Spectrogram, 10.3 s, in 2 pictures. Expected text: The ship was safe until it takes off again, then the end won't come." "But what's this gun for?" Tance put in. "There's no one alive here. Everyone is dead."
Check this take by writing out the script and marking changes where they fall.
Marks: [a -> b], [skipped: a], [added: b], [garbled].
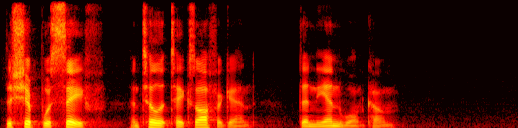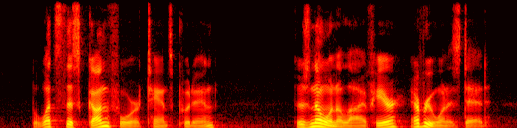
The ship was safe until it takes off again, then the end won't come." "But what's this gun for?" Tance put in. "There's no one alive here. Everyone is dead."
